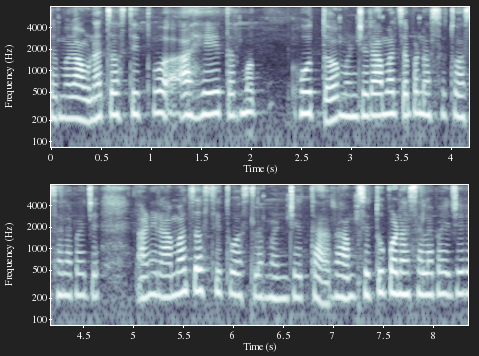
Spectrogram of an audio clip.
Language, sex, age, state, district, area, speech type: Marathi, female, 30-45, Maharashtra, Amravati, urban, spontaneous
